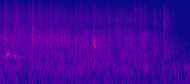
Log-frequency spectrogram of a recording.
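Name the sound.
audience applause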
